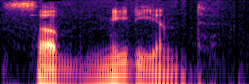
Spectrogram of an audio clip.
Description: [sub·me·di·ant]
